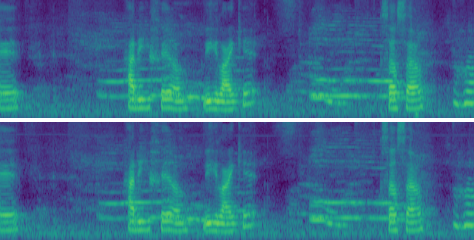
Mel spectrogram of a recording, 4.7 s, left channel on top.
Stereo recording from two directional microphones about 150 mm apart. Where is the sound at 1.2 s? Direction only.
Centre (ahead or behind).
